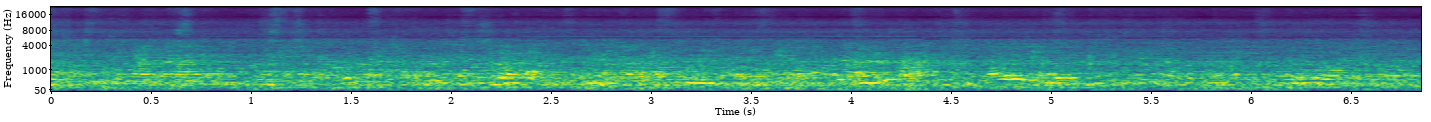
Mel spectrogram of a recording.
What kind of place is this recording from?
crowded indoor space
